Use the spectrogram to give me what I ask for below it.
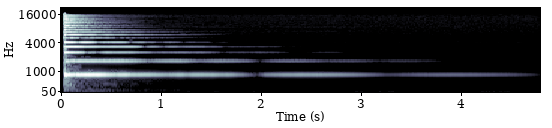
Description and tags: Harpsichord recorded with overhead mics
Harpsichord, instrument, stereo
